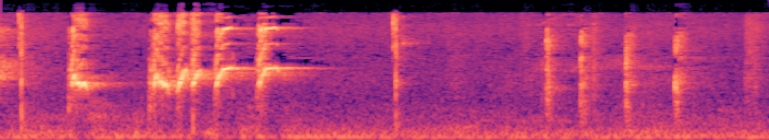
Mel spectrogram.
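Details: Lively greater green leafbird song played as a lure for other birds; a quick burst of piercing whistles and twittering notes, followed by scattered sharp chips over a faint low hum.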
